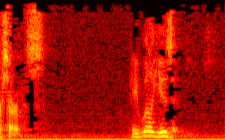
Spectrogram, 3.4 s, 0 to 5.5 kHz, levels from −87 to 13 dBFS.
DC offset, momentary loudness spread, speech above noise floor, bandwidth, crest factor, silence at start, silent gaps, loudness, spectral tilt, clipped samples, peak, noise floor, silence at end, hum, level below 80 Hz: 4%; 23 LU; 23 dB; 5.4 kHz; 16 dB; 0 s; none; -19 LUFS; -6 dB/octave; under 0.1%; -4 dBFS; -41 dBFS; 0.1 s; none; -46 dBFS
